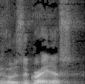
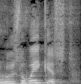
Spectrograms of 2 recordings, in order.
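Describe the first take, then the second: First: Said in the usual way. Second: Worried question. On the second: Retold or imitated. Disciples asking who betrays.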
